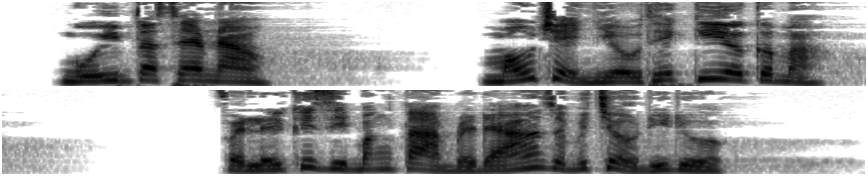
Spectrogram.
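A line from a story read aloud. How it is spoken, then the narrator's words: Sharp snap. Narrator (Vietnamese): Bác xe ôm cũng gắt lên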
